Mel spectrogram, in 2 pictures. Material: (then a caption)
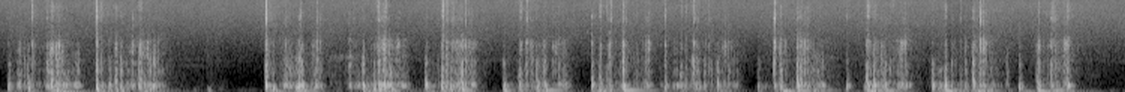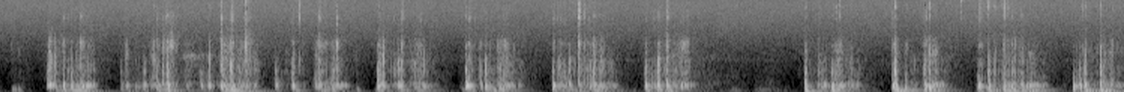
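Foam. Long nail tips tap and scratch the top of a black foam windscreen on a desktop microphone. Rapid clusters of muffled, low, thumpy taps mix with soft scratchy brushing, broken by brief pauses. Each hit dies away almost instantly, with little bright content.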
